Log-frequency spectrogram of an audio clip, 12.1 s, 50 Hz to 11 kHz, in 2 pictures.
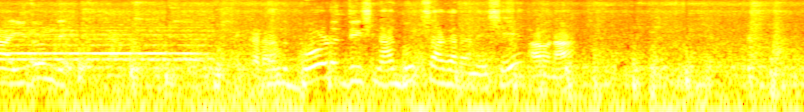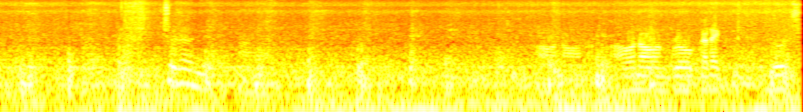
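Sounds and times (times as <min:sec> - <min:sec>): train rumbling: 0:00.0 - 0:12.0
wheel clatter on rails: 0:00.0 - 0:12.0.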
